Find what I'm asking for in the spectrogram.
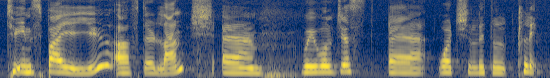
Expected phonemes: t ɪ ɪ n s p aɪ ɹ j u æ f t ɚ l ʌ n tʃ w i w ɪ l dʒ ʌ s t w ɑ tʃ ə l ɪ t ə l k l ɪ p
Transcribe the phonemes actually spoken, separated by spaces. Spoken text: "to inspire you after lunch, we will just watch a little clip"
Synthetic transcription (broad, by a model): t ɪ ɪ n s p aɪ ɹ j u æ f t ɚ l ʌ n tʃ w i w ɪ l dʒ ʌ s t w ɑ tʃ ə l ɪ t l k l ɪ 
